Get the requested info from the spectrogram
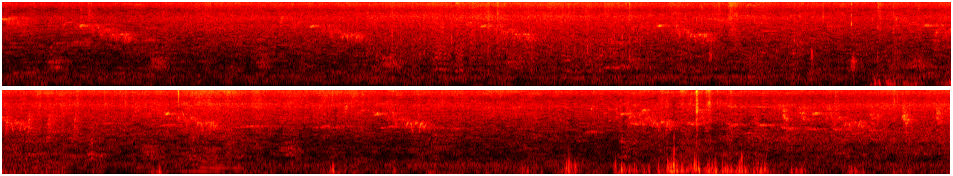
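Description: Small birds chirping in the background, short falling calls repeating about once a second. Low rumbling bursts come in the second half and are loudest about three quarters of the way through.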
